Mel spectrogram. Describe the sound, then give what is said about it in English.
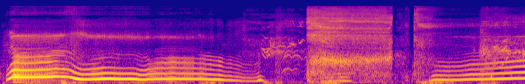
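A person imitates a jet plane with their voice: a long, droning, slightly wavering hum that dips, breaks into a loud rushing hiss, then returns to a steady rising drone. “Throw out a random... Jet plane.”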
